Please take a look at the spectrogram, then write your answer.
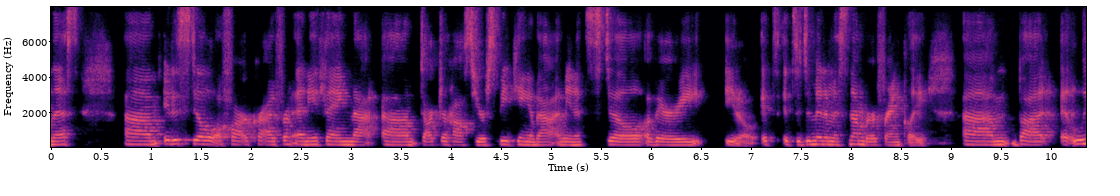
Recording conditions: video call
